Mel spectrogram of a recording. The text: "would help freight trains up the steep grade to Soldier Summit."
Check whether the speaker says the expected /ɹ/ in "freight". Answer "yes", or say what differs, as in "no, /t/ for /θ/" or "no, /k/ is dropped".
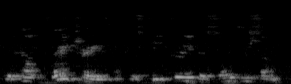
no, /l/ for /ɹ/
